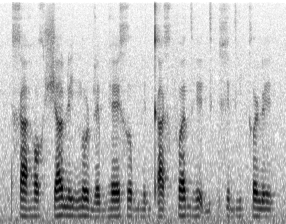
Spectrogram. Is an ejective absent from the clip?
no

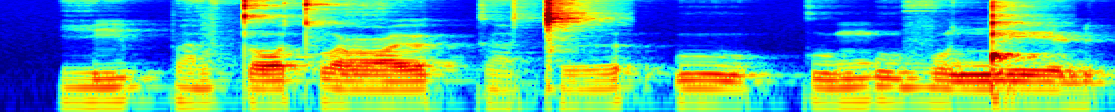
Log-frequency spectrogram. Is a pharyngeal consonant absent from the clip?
no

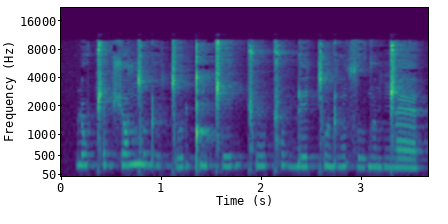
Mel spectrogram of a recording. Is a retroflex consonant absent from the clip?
no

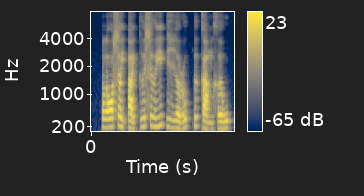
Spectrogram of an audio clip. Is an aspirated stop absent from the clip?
yes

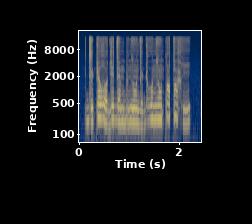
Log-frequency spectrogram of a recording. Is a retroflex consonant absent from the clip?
no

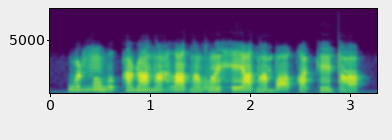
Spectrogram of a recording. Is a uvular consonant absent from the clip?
no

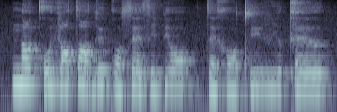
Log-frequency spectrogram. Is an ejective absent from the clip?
no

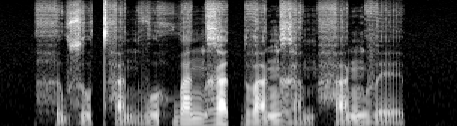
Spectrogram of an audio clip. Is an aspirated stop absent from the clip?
no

